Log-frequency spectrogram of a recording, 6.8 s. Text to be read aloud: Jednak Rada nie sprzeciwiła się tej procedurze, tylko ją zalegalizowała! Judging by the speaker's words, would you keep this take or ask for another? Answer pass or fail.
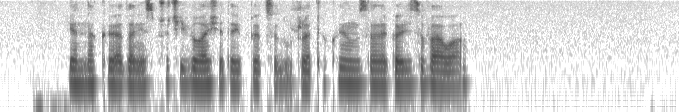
pass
